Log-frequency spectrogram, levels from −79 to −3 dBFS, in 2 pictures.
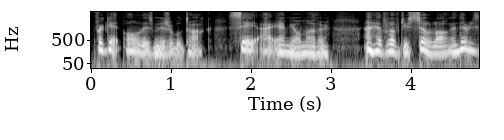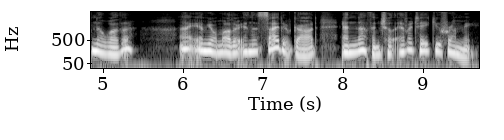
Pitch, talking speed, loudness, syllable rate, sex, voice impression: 150 Hz, 230 wpm, -18 LUFS, 6.1 syllables/s, male, masculine, middle-aged, soft, fluent, raspy, sincere, calm, mature, friendly, reassuring, wild, kind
